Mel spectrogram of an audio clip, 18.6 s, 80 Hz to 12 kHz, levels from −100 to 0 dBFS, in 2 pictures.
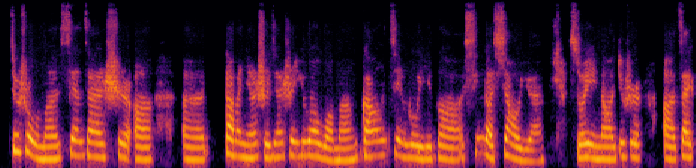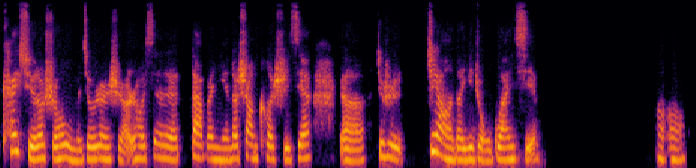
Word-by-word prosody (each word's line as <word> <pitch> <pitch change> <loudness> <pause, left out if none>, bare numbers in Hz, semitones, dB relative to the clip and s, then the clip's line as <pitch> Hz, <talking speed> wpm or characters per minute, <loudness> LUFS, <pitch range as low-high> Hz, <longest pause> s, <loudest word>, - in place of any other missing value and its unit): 就 335 -2 +3
是 325 -1 +1
我 245 -7 +5
们 210 +1 +2
现 260 +2 -1
在 245 -3 +1
是， 235 0 +1
呃， 200 0 +1 0.4
呃， 200 -1 -1 0.2
大 290 -3 +6
半 250 -2 -1
年 225 0 0
时 230 -1 +1
间 240 0 -3
是 260 +1 0
因 255 +1 -2
为 255 -1 +4
我 210 -6 +1
们 190 +2 -2
刚 255 +1 +1
进 275 -4 -2
入 225 -1 0
一 205 0 +2
个 205 -2 -2
新 295 +7 -9
的 225 -6 +4
校 225 -4 0
园， 180 -1 -4 0.3
所 225 +1 +1
以 230 -2 +4
呢 205 -1 +1
就 245 +3 -2
是， 235 -2 -1 0.3
呃， 210 -3 +2
在 240 -2 +2
开 330 +1 +2
学 225 -11 +3
的 220 +1 +4
时 210 -2 +1
候 220 - +2
我 220 -3 +1
们 180 -1 -3
就 205 +2 0
认 210 -1 +2
识 200 -2 -1
了。 - - -3
然 205 - 0
后 210 - 0
现 225 +1 -5
在 200 -2 0
大 250 -4 +3
半 210 -2 -3
年 190 0 -2
的 210 0 +2
上 225 -1 +1
课 210 -2 -1
时 195 -1 +1
间， 220 +3 -1 0.4
呃， 185 0 0
就 250 - -1
是 220 -4 0 0.3
这 330 - +4
样 220 -10 +3
的 195 0 +1
一 200 +1 +2
种 185 -4 -2
关 205 0 +2
系。 385 - -3 1.6
嗯 210 -2 -4
嗯。 200 +2 -5
215 Hz, 225 characters per minute, -21 LUFS, 200-245 Hz, 1.6 s, 大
